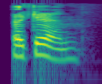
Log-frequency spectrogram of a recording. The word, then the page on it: again: British English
